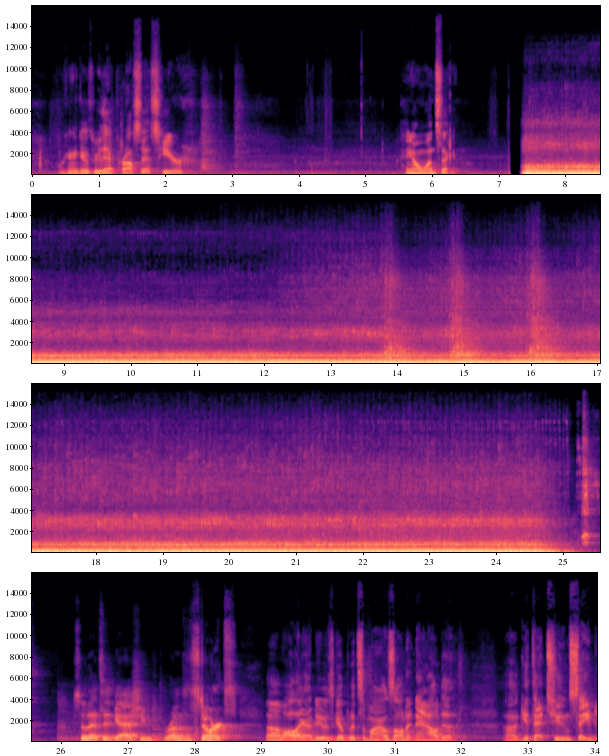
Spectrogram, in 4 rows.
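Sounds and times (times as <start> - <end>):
motorcycle engine idling: 7.4 - 25.2
short sharp engine sounds: 7.4 - 25.6.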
